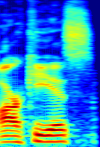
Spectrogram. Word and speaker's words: Arceus: it's not a big deal yes it is pronounced Arceus Arc as an arc of the Covenant Noah's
